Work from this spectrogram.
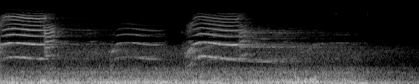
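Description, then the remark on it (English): Three high, tonal orca signature whistles, which orcas use as names, with bright harmonics, each bending upward then holding steady, over a constant low rumbling hiss. The first and last are strongest, the middle one fainter. “Like dolphins, specifically like bottlenose dolphins, they have signature whistles which act as quotes their names.”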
